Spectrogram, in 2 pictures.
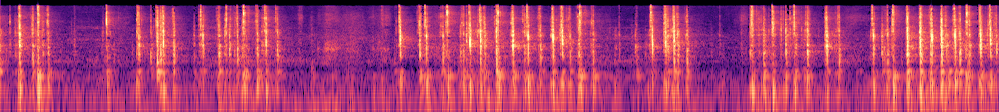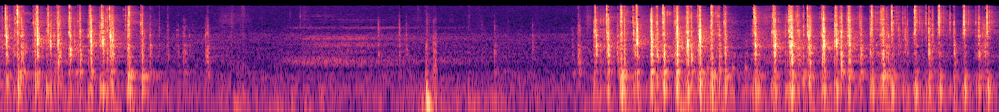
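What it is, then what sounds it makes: Mechanical keyboard with round plastic keycaps. Fingertips of both hands type on a compact backlit mechanical keyboard with round plastic typewriter-style keycaps, producing rapid, bright, sharp clacks with almost no ring. The typing comes in uneven bursts, with a near-silent pause around the middle broken by a single click, before fast typing resumes to the end.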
